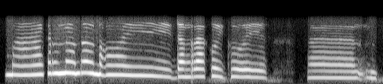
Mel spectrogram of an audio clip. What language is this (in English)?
Santali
